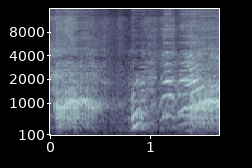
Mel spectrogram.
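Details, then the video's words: Samka, a female walrus at the Aquarium du Québec, gives her own developed second sound: long, wavering, moaning tones with a short break in the middle, then a rising-falling sweep, followed by a sustained hum. "Elle a développé un deuxième son. Bon, on peut l'applaudir, c'est le deuxième son de Samka."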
